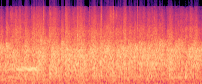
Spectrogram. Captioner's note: applause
